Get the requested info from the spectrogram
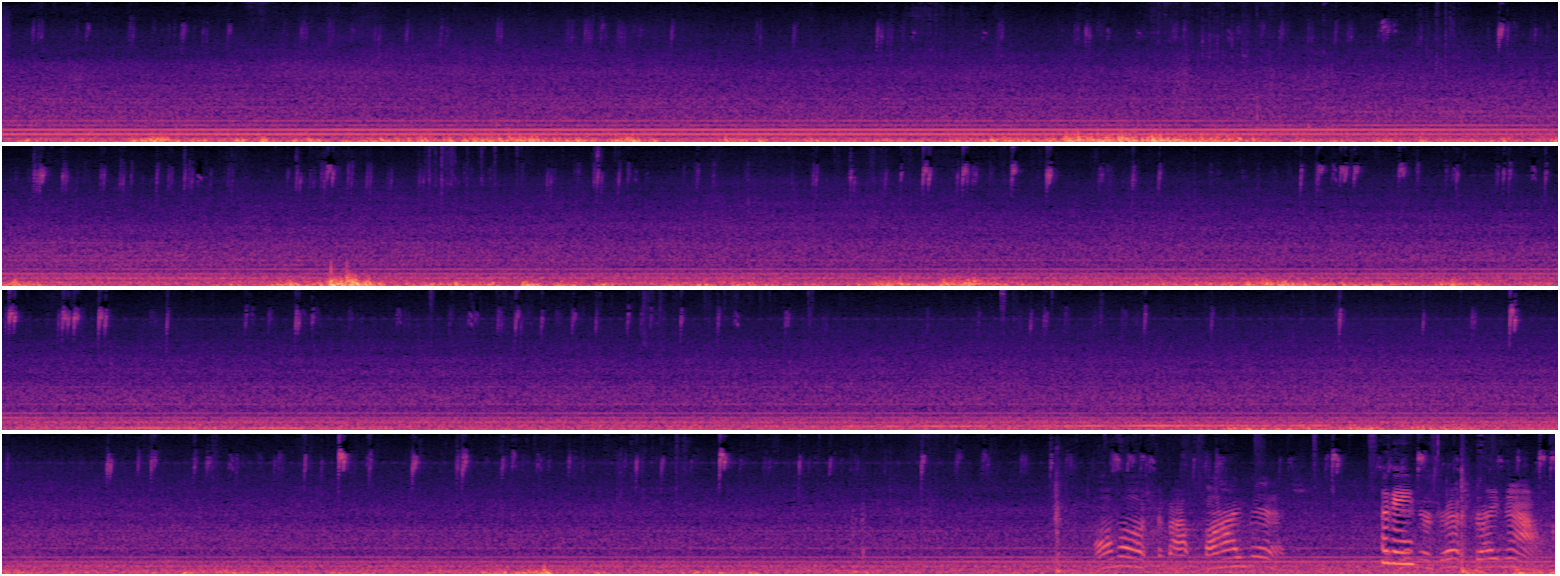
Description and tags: Little tiny birds hiding in some small trees. There is some AC background noise.
nature, bird, birdsong, field-recording, birds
